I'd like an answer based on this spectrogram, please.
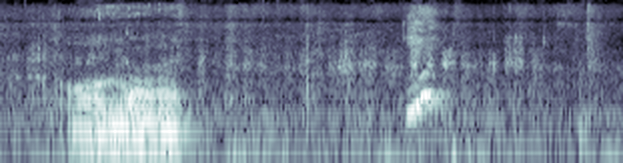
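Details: Siberian Husky giving a rough, grumbling vocalization lasting about a second, followed shortly by a single short rising yip. Faint background noise and human voices surround the sounds.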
